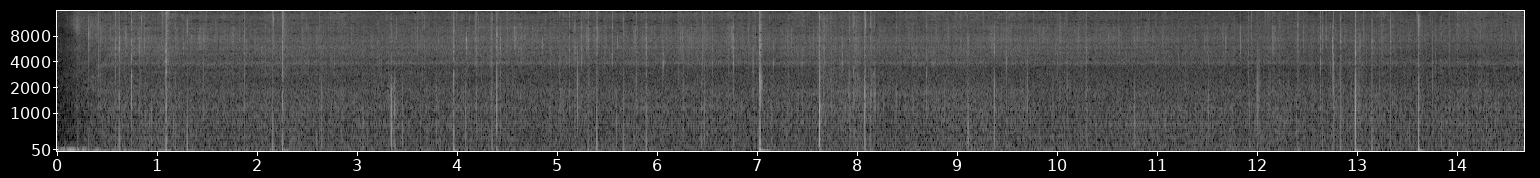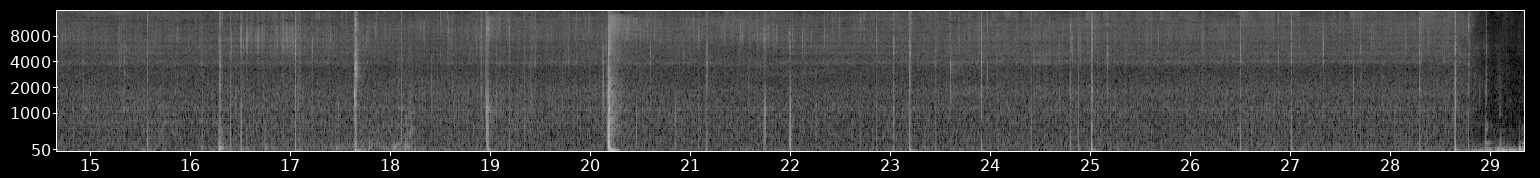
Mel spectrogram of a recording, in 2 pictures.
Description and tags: eggs frying 2017
frying eggs in frying pan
